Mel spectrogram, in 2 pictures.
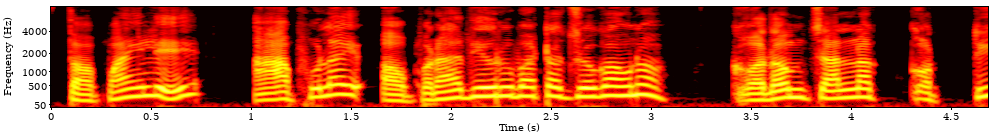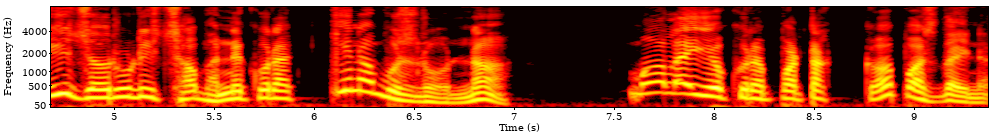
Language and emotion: Nepali, disgusted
